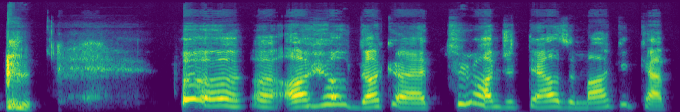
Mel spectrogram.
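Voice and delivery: high, slow mock influencer, hammed up; high mock scam influencer voice. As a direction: play a scammy promoter luring followers. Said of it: "or my scam influencer voice".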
